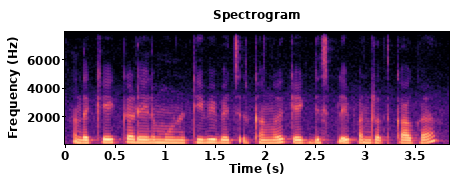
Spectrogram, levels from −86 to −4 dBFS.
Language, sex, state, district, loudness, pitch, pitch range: Tamil, female, Tamil Nadu, Nilgiris, -16 LUFS, 190 Hz, 185-200 Hz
